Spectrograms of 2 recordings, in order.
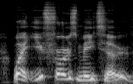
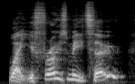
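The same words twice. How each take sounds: First: It is said without an Australian accent. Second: It is said in an Australian accent.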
